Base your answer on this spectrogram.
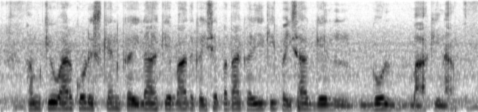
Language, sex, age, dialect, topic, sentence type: Bhojpuri, male, 18-24, Southern / Standard, banking, question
